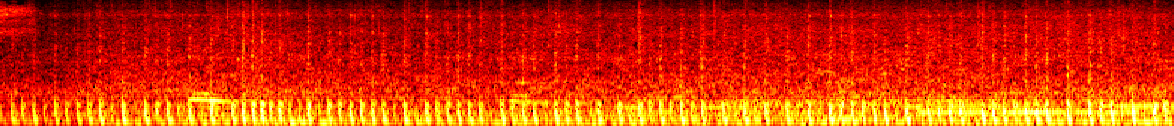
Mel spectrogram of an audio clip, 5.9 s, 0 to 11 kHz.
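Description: An XPRO 125cc pit bike engine running slightly boggy, a loud close continuous putter with rough rhythmic firing and a few rev swells, with faint talk under it.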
